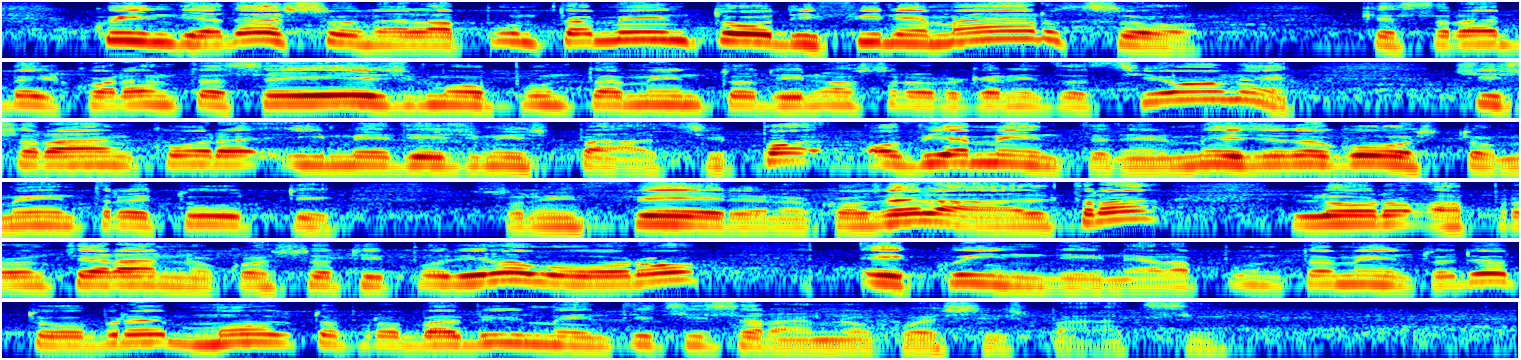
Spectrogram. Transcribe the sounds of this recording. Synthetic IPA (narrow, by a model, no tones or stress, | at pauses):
kwind̪iad̪ɛsːonelːapːunt̪ament̪od̪ifiːnemart̪so | k̟esːaɾɛbːeilkwaɾant̪asɛjɛːzimoapːunt̪ament̪od̪inɔst̪ɾaorɡanid̪zːat̪sːjoːne | t͡ʃisaɾaːŋkoːɾaʔimed̪ɛːzimispat̪sːipɔjovːjament̪enelmeːzed̪aɡost̪oment̪ɾet̪ut̪ːi | soːnoiɱfɛːɾjaunakɔːzaelːalt̪ɾa | loːɾoapːɾont̪eɾanːokwest̪ot̪iːpod̪ilavoːɾo | ekːwind̪inelːapːunt̪ament̪od̪iot̪ːoːbɾemolt̪opɾobabilment̪et͡ʃisaɾanːokwest̪ispa̰t̪sːi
